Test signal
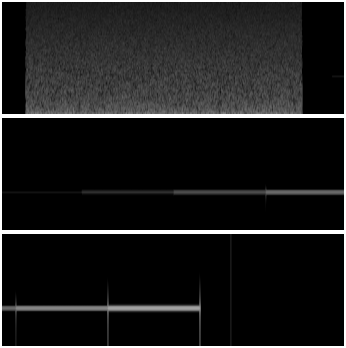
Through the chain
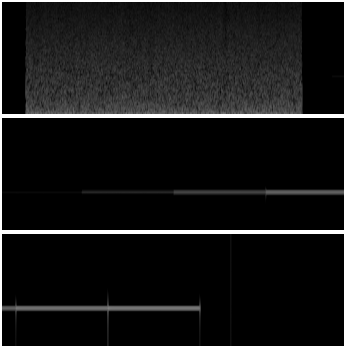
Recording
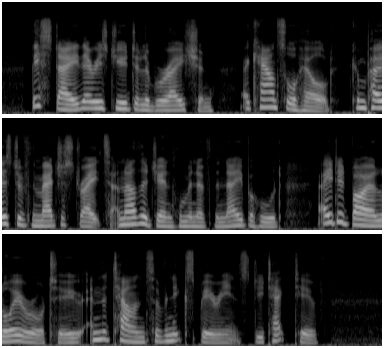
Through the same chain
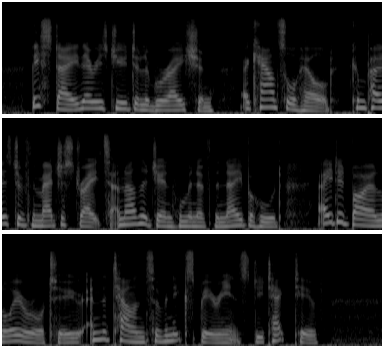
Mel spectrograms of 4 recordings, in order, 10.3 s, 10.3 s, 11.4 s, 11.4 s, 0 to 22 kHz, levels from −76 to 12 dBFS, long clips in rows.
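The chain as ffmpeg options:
ffmpeg -i in.wav -af "acompressor=threshold=-38dB:ratio=6:attack=77:release=47:knee=6:detection=rms,volume=-3dB" out.wav

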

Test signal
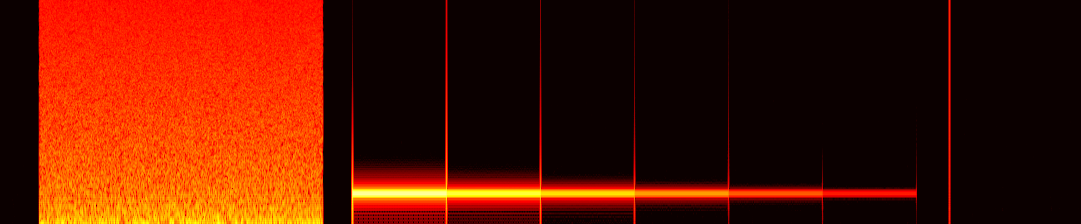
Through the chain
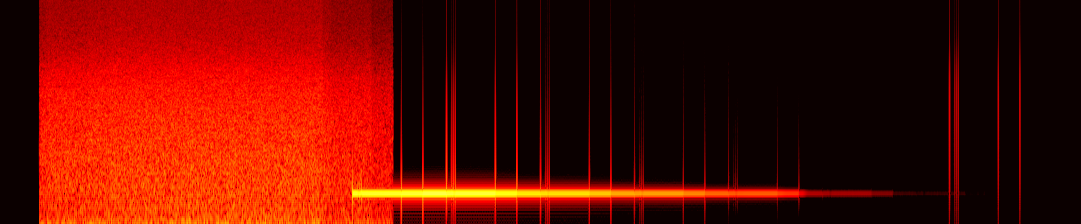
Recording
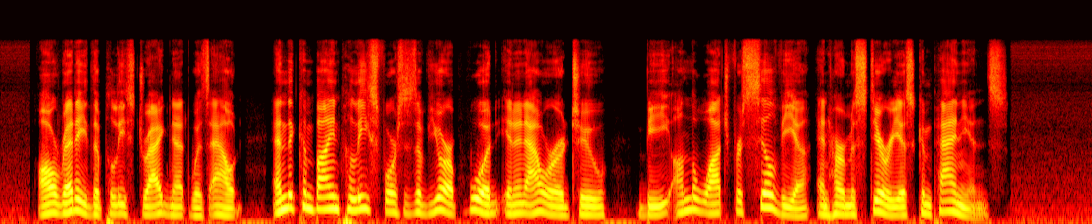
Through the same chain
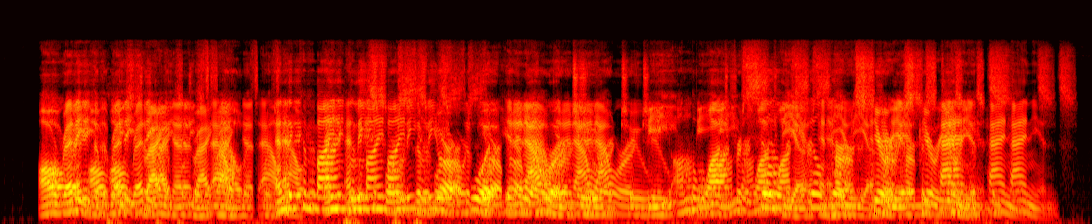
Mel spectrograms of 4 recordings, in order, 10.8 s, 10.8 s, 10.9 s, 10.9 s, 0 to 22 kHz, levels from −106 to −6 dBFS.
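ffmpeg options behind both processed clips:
ffmpeg -i in.wav -filter_complex "[0:a]acrossover=split=6500[link_01][link_02];[link_02]acompressor=threshold=-52dB:ratio=4:attack=1:release=60[link_03];[link_01][link_03]amix=inputs=2:normalize=0,agate=range=-24dB:threshold=-52dB:ratio=3:release=125:detection=rms,lowshelf=frequency=350:gain=-10.5,aecho=1:1:50|68|88|489|703:0.282|0.422|0.501|0.631|0.596,volume=-7.5dB" out.wav

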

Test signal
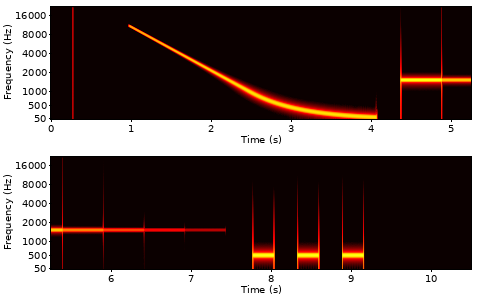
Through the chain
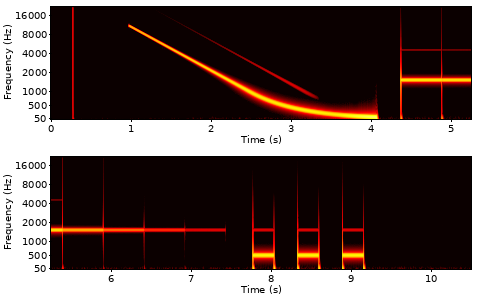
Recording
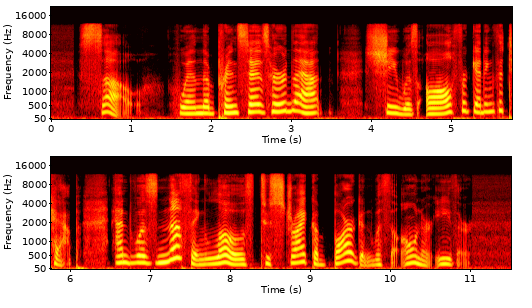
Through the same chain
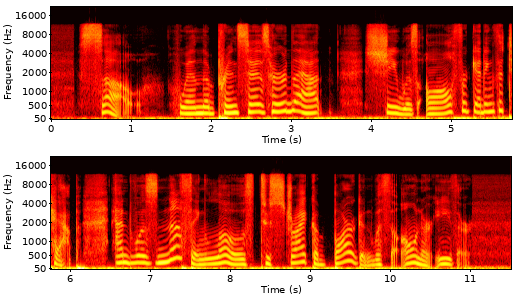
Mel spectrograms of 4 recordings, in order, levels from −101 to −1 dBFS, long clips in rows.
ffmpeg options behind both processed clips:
ffmpeg -i in.wav -filter_complex "[0:a]asubboost=boost=10:cutoff=62,acrossover=split=250[link_01][link_02];[link_02]acompressor=threshold=-38dB:ratio=8:attack=8.5:release=20:knee=2.83:detection=peak[link_03];[link_01][link_03]amix=inputs=2:normalize=0,volume=5.5dB" out.wav

